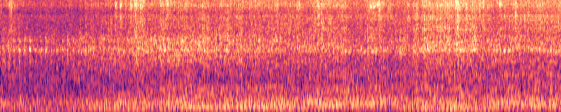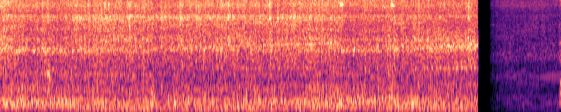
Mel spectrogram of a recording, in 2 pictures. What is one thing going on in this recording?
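Tyres roll on the road as the rickshaw rides along.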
